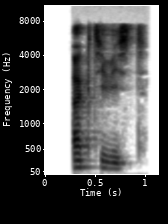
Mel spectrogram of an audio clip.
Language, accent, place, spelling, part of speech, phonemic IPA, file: French, France, Lyon, hacktiviste, noun, /ak.ti.vist/, LL-Q150 (fra)-hacktiviste.wav
- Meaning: hacktivist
